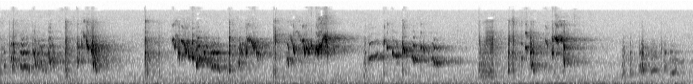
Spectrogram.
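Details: Continuous parakeet chatter: busy, rasping warbles and slurred whistles running almost without break, with a few sharper squawks mixed in.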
